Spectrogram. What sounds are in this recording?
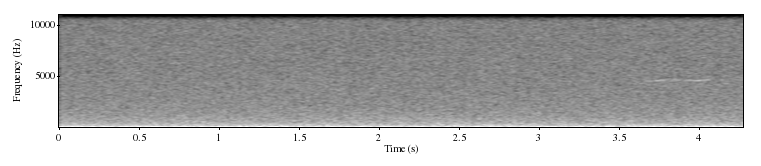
Black-throated Green Warbler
